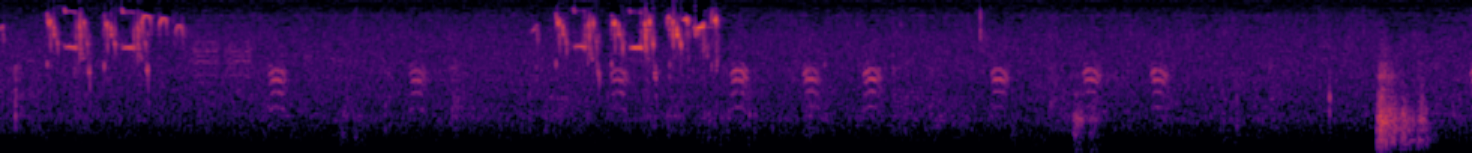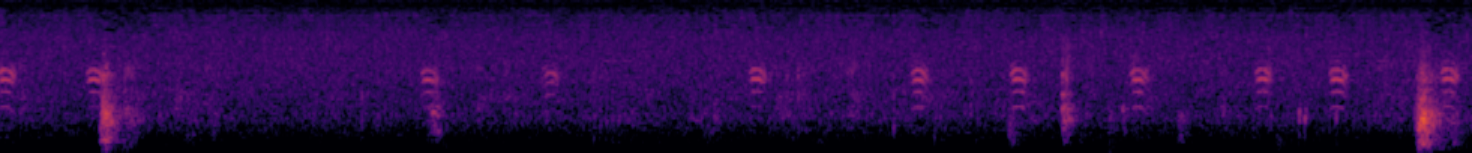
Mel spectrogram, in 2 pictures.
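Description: Faint bird calls: a long series of short, repeated calls, with two bursts of high, rapid twittering near the start and about four seconds in. A few louder, lower sounds stand out around nine and ten seconds in.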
